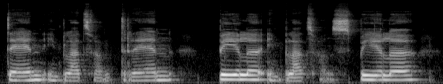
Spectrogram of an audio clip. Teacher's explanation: een proces waarbij kindjes een cluster of een, een medeklinkerverbinding niet kunnen maken en dus gaan vereenvoudigen tot één medeklinker · Term: clusterreductie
